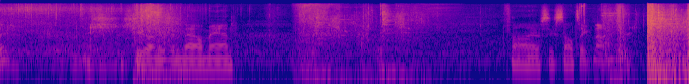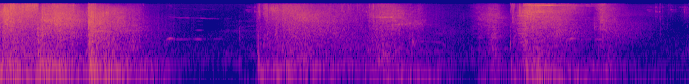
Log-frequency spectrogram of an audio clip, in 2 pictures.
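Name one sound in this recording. A man talks with animation into a microphone, heard close.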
